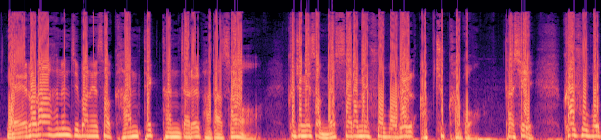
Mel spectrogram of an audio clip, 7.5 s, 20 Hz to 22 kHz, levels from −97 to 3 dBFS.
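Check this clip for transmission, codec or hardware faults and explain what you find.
Integer overflow runs throughout this speech clip. The signal is driven about 3 dB past full scale, and around one percent of samples exceed the integer limit. They wrap to the opposite sign instead of being held, so each loud peak produces a violent crack far harsher than clipping. On a waveform these appear as full-range vertical jumps; on a spectrogram, as bright broadband vertical lines.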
